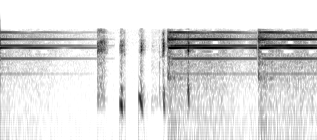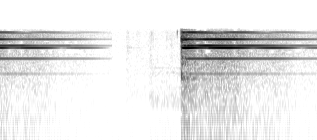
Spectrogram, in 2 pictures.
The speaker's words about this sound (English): Joe Frazier, since there's five cats in the war room, you know, we got to give Joe our five bell salute real quick. Bell taking too long.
